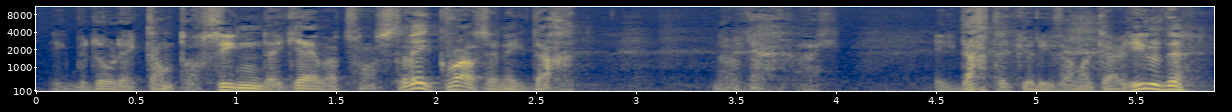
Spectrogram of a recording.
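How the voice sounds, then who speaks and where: Casting: concerned radio-drama dad, husky lowish voice, expressive, paternal and probing. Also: male voice, brisk, heavily acted. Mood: puzzled, probing. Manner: paternal, coaxing, questioning. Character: concerned, soothing father in a position of authority.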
